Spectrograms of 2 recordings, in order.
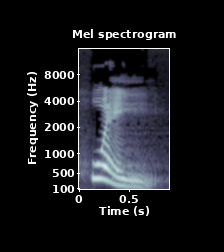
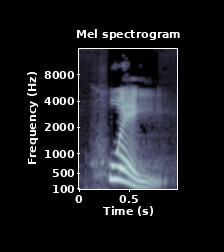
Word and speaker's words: hui: 쓰기만 HUI로 쓰고 발음은 어떻게 한다? 후에이, 후에이 이렇게 하면 되겠죠.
